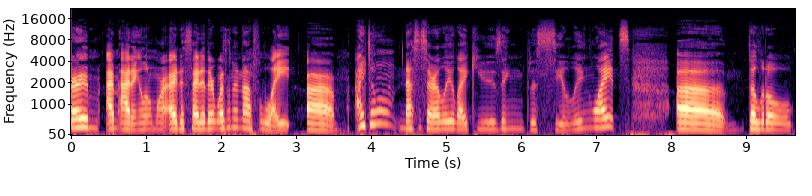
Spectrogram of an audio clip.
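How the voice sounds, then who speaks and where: A woman's voice: medium pitch, fairly bright tone, clear, resonant tone, no room sound, low-quality recording. A young woman with a stuffed-up nose giving a rambling, apologetic casual voice-over, full of fillers and restarts, recorded close on a home mic. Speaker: game builder narrating a speed build.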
